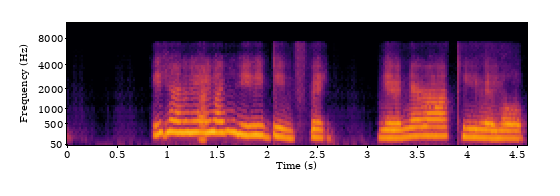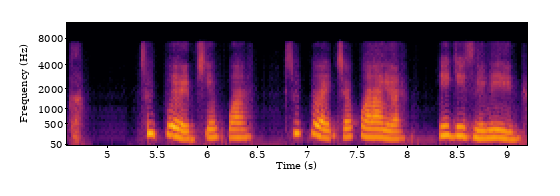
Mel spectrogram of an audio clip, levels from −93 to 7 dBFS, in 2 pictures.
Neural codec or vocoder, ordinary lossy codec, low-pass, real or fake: codec, 16 kHz, 0.5 kbps, FreqCodec, smaller model; AAC, 64 kbps; 7.2 kHz; fake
